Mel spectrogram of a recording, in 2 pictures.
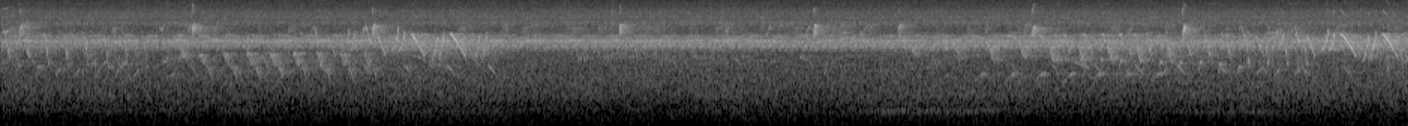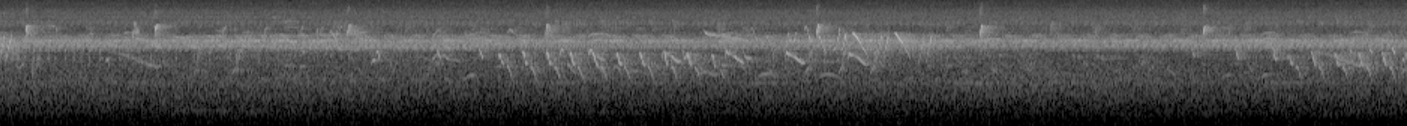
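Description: A steady, high insect drone with birds calling over it: quick rattling trills and short chirps that come and go every few seconds.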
